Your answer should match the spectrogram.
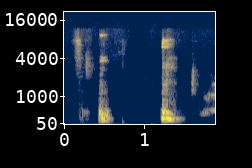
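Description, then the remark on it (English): A pet cat meows twice in short, separate calls less than a second apart, moderately loud, with faint soft noises in between. “Oh, hello, kitty.”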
